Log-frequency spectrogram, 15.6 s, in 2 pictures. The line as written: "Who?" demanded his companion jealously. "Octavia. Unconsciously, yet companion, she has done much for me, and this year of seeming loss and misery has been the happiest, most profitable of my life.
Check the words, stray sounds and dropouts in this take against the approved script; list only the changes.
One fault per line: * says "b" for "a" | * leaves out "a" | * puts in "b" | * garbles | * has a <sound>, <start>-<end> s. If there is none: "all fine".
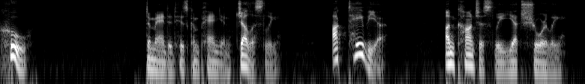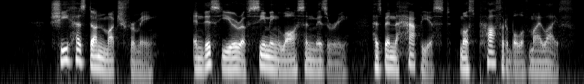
* says "surely" for "companion"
